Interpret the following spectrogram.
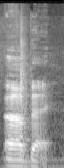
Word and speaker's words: Beh: I say Beh because it's B-E-H. How do you pronounce it? Bay.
